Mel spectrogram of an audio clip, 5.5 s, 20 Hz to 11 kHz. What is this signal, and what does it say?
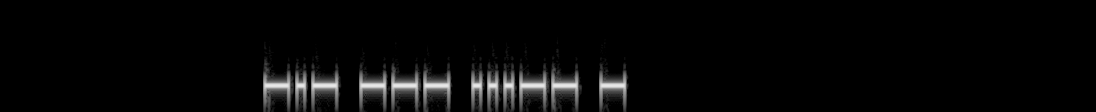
Morse code, heard as a keyed tone, about 30 wpm, 700 Hz. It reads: KO3T
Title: USA Call Signs - 4 Characters - Repeated 2x - 30wpm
